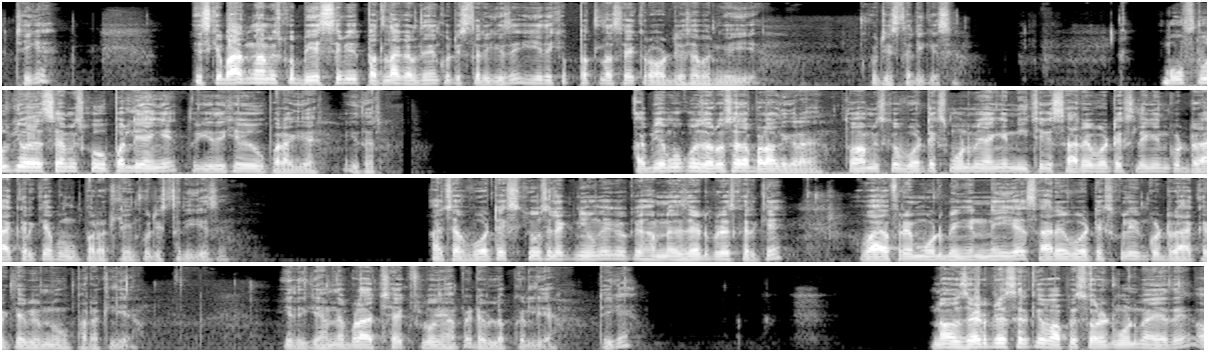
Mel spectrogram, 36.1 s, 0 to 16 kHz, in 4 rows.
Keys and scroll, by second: 20.6 ctrl+z, 23.3-24.0 z, 34.5-35.2 z.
